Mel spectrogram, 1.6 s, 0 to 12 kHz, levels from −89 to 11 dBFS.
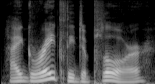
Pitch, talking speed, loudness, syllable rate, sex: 135 Hz, 115 wpm, -18 LUFS, 4.4 syllables/s, male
